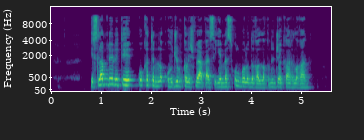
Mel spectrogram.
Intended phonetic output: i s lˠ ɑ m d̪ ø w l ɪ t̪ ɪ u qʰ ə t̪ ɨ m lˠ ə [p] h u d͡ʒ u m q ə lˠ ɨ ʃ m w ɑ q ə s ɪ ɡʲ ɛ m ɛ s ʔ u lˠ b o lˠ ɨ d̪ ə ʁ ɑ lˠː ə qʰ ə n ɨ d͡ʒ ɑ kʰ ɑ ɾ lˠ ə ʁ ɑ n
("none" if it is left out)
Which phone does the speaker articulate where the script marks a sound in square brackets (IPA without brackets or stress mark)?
q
